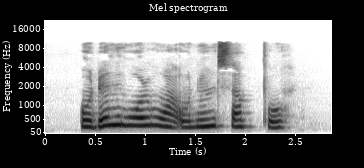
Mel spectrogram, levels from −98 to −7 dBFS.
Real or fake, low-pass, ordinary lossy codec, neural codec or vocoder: fake; 9.9 kHz; MP3, 64 kbps; autoencoder, 22.05 kHz, a latent of 192 numbers a frame, VITS, trained on one speaker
